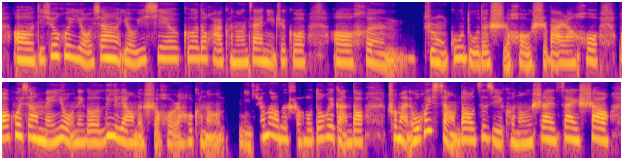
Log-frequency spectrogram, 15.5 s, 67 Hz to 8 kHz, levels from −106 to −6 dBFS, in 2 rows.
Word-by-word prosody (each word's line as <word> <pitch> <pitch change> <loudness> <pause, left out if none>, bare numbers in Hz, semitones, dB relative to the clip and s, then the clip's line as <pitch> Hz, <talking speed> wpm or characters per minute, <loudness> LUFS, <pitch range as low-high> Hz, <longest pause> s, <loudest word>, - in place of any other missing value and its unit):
呃， 210 -1 +5
的 215 +1 -4
确 275 +6 +1
会 265 -2 0
有， 180 -6 -2
像 230 +2 +2
有 185 -4 -3
一 195 - -3
些 225 +1 -2
歌 230 +1 -4
的 225 - -1
话， 220 - -2
可 195 - -7
能 180 0 -2
在 205 +1 0
你 190 -2 -2
这 190 - -6
个， 185 -1 -3 0.3
呃， 185 -2 +1
很 175 +1 -5 0.3
这 195 - -3
种 175 -3 -2
孤 235 +4 -3
独 175 -7 -2
的 165 +1 -4
时 160 - +1
候， 150 0 -3
是 - - -2
吧， - - +1
然 175 0 -2
后 195 -1 -2 0.2
包 235 +1 +8
括 290 +2 +4
像 245 -3 +4
没 190 0 +2
有 225 -4 +1
那 190 +1 -2
个 185 0 -1
力 275 +7 +4
量 190 -5 +1
的 - - -2
时 - - -2
候， - - -5
然 - - -3
后 - - -5
可 - - -8
能 - - -3 0.2
你 160 - -7
听 235 - -1
到 280 -2 +3
的 225 -1 -1
时 190 - -4
候 200 - -3
都 225 +2 -1
会 250 0 0
感 - - 0
到 190 -1 +4 0.3
充 240 - 0
满 225 - +3
我 205 +2 +4
会 360 +10 +3
想 385 - +2
到 215 0 +2
自 250 +3 -3
己 200 -6 -1
可 185 - -7
能 175 +1 -2
晒 230 -2 +3
在 225 0 +3
上， 210 -2 +4
210 Hz, 270 characters per minute, -23 LUFS, 185-230 Hz, 0.3 s, 包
